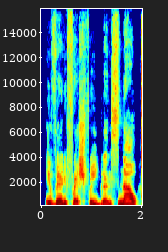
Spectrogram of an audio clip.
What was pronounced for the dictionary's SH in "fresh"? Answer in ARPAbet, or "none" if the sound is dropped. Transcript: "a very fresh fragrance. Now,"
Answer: SH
